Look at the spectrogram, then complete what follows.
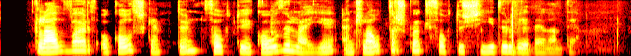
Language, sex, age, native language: Icelandic, female, 40-49, Icelandic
